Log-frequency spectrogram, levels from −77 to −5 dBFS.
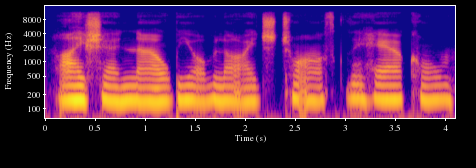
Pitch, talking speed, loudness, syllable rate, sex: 150 Hz, 145 wpm, -18 LUFS, 3.1 syllables/s, female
